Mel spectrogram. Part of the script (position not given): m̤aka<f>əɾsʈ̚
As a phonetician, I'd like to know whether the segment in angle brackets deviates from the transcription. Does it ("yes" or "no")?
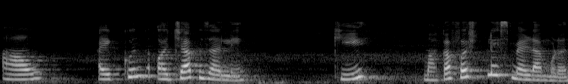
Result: no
